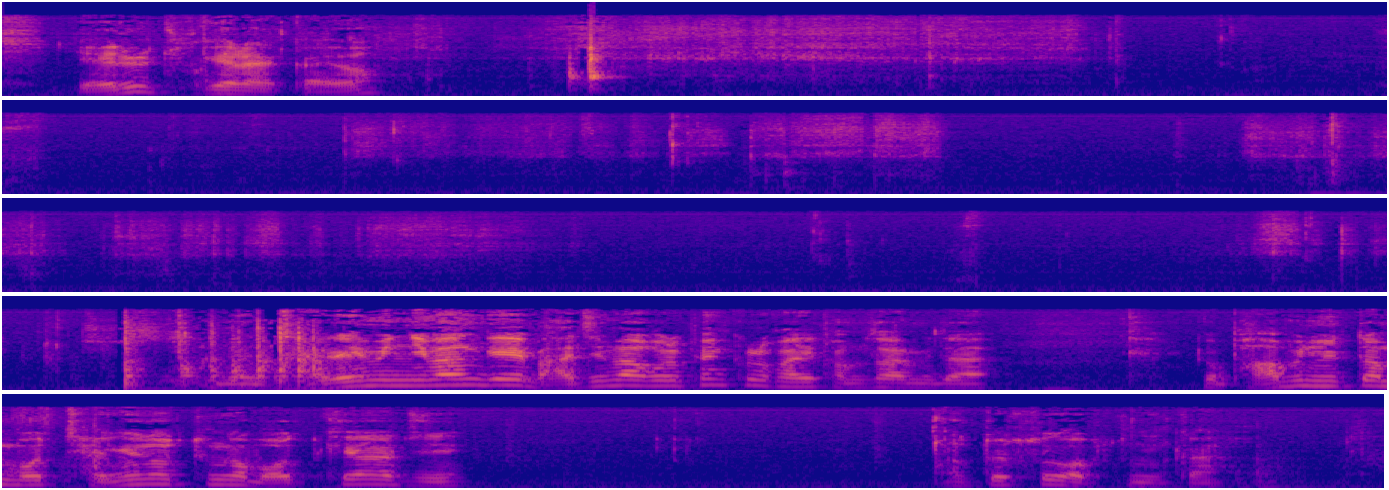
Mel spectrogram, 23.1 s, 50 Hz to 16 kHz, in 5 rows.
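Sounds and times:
chopsticks scraping a bowl: 1.1 - 3.8.

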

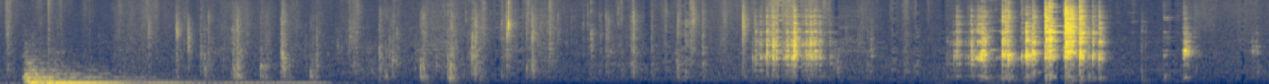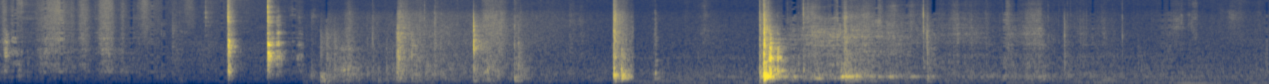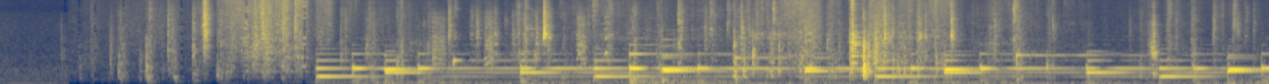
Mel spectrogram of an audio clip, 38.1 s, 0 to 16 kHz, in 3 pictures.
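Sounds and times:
pan and lid rattling clatter: 7.5 - 8.4, 9.5 - 11.1, 28.2 - 35.9.

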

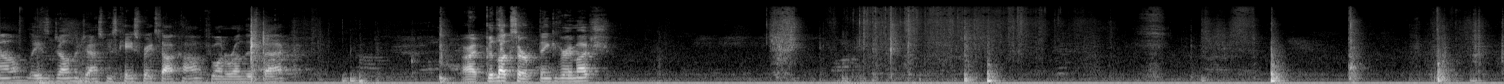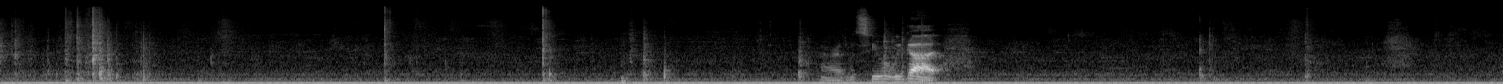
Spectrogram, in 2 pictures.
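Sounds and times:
steady low hum: 0.0 - 30.0
plastic shrink wrap crinkling: 7.7 - 11.2.

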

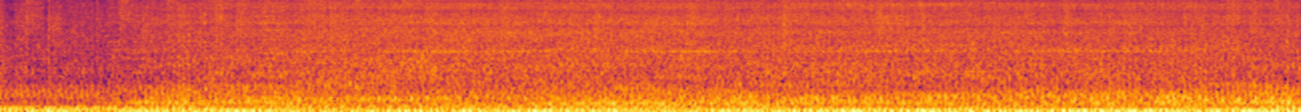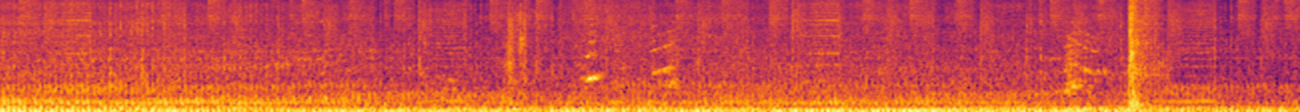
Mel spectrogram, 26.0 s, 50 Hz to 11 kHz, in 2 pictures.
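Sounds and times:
car engine idling: 0.0 - 26.0.

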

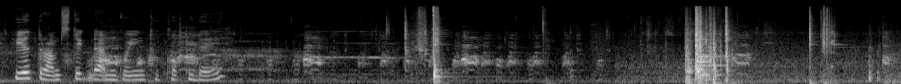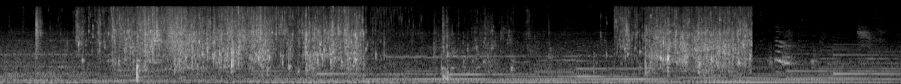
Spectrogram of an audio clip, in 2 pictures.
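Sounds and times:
tap water splashing into bowl: 9.8 - 12.7.

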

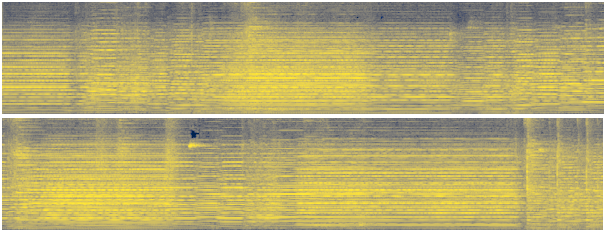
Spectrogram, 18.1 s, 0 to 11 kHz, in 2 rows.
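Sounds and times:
harmonium melody: 0.0 - 18.0
acoustic guitar: 1.8 - 18.0
tabla drumming: 16.8 - 18.0.

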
